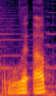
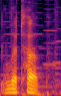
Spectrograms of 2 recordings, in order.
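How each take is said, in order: First: The T is a glottal stop. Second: The T is aspirated with a puff. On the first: "it can be pronounced with a glottal stop" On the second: "or with an aspirated T"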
